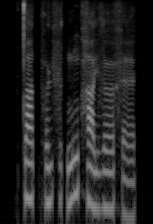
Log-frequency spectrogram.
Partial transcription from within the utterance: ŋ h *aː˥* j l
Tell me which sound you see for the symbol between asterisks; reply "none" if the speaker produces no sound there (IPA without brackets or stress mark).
aː˨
